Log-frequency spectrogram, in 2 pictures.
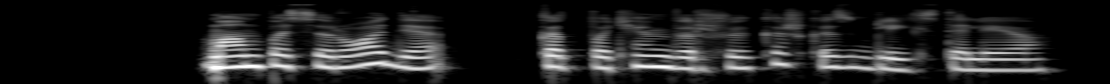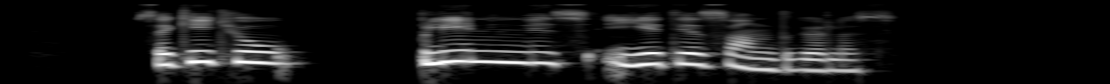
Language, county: Lithuanian, Alytus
